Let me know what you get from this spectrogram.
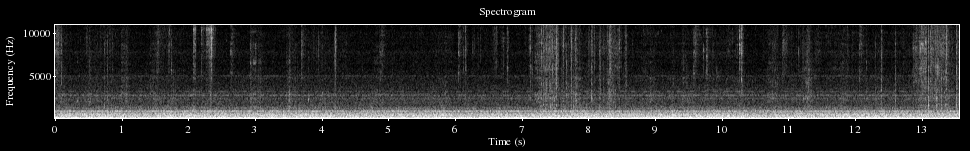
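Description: Double-stack intermodal container train rolling past: a steady, loud rumble of steel wheels on rail with a constant high tone and scattered sharp clicks, a cluster of them about halfway through and again near the end.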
